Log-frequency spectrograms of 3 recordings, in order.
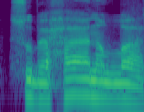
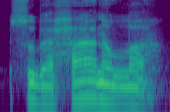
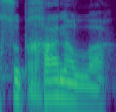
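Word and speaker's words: سبحان الله: Il s'agit de la lettre Ba, l'équivalent de la lettre B dans l'alphabet français. Puis se trouve la lettre Ha, sans équivalence dans la langue française. Il ne faut pas la prononcer comme la lettre Kha. Il ne faut pas dire Subhanallah. Ceci est une erreur répandue qui modifie le sens.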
